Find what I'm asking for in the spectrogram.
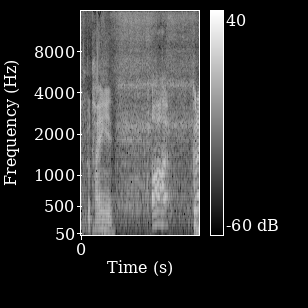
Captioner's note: whirr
